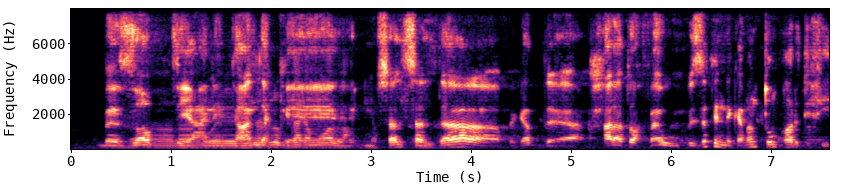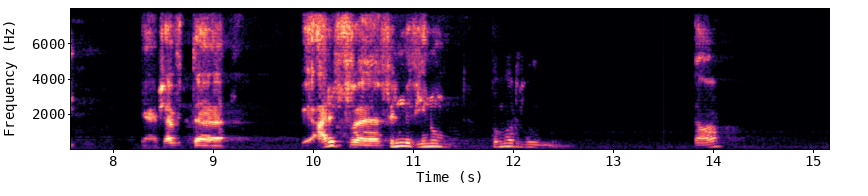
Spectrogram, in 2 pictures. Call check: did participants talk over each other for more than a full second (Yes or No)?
Yes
